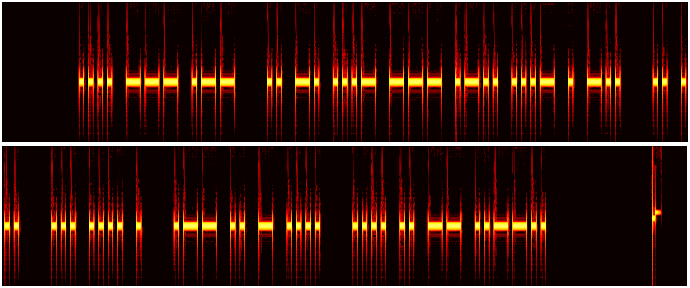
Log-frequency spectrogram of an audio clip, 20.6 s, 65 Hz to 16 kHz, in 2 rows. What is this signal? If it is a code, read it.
Morse code, heard as a keyed tone, about 17 wpm, 700 Hz. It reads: HOW INVOLVED IS SHE WITH HIM?
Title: Sentences from Top 1000 Words - Review Part 5 - 17wpm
